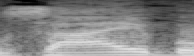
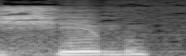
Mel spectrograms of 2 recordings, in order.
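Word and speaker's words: Xibo: tem as pessoas tem que falam zbo ou caibo tem vários pronúncias a gente tem chamado de shibo ele é um um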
